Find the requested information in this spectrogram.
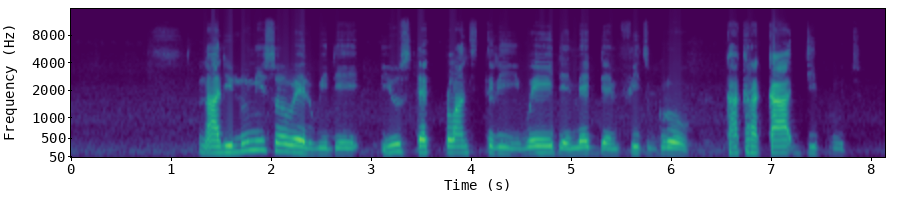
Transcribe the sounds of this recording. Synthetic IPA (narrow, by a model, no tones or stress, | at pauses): nadilumisowɛlwide | justɛk̚plãnttɾiwedemek̚dɛ̃mfitɡɾo | kakɾakadipɹut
